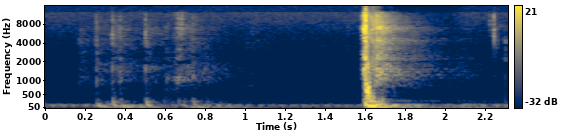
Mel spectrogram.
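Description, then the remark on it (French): Knocking on a wooden door marked with the number 5652: a couple of soft, dull thumps, then a single loud, sharp knock that rings out briefly before fading. No voices. “frappe à la porte”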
